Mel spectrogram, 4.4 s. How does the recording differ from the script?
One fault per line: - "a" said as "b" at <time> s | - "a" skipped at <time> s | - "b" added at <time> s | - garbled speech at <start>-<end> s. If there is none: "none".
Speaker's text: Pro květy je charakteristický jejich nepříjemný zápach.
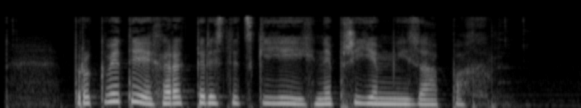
none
